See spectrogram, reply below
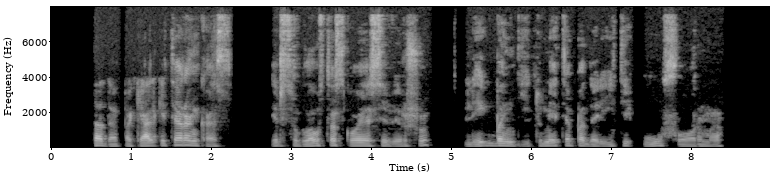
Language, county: Lithuanian, Kaunas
